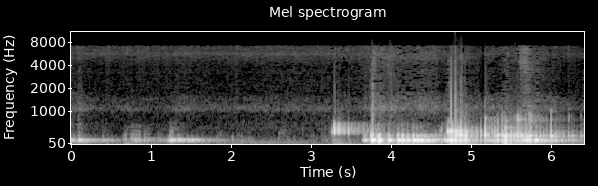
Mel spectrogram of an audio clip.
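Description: Low rumbling and gurgling from the belly, a brief quiet gap, then a longer bubbling growl. Ordinary stomach growling.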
